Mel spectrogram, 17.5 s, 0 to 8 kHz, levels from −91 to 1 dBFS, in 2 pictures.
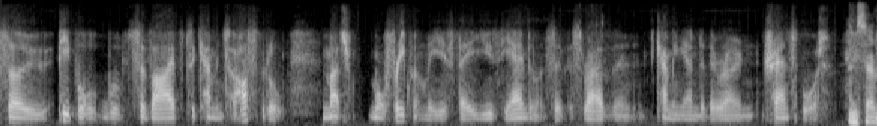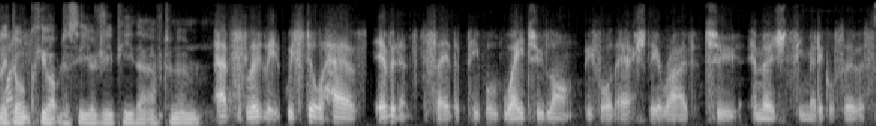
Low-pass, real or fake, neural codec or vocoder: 7.2 kHz; real; none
